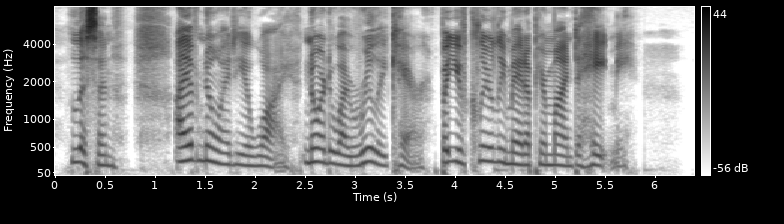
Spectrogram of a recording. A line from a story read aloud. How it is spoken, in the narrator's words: Panting, she added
